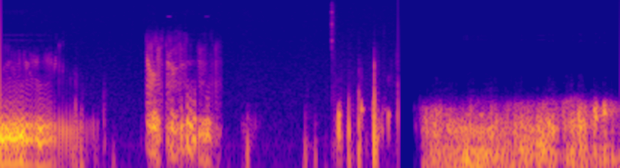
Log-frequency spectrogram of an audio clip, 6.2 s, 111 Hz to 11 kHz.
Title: Fat animals stomach growling compilation #1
